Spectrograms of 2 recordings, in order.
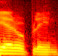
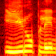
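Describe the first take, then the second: First: एरोप्लेन said with an "ay" start; correct pronunciation. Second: एरोप्लेन misread with a long "ee" start; mispronounced first vowel. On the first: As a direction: say एरोप्लेन as "ay-ro-plane". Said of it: "इसे पढ़ते हैं एरोप्लेन". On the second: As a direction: say एरोप्लेन wrongly as "ee-ro-plane". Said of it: "इसे एरोप्लेन नहीं पढ़ते". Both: Shown as a demonstration.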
